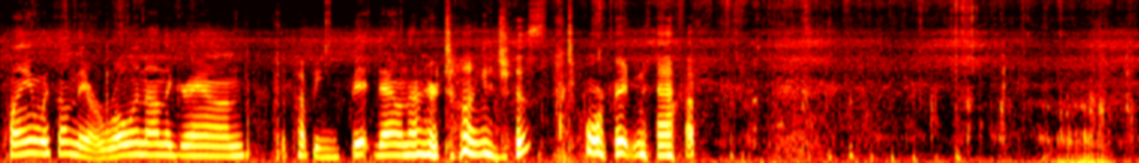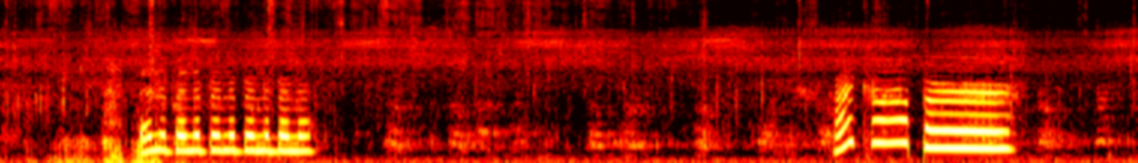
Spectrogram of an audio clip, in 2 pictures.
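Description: Puppies whine and yelp in high, wavering cries.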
